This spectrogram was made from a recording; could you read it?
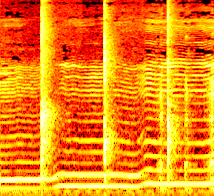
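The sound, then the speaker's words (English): Sharp hand claps in a music beat land at a steady, unhurried pace, about four of them, over a sustained sampled choir chord that shifts pitch between claps. Nobody speaks. “It was clapping like.”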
